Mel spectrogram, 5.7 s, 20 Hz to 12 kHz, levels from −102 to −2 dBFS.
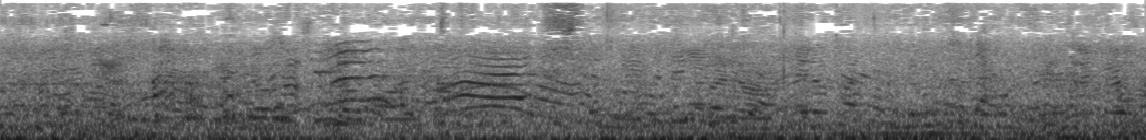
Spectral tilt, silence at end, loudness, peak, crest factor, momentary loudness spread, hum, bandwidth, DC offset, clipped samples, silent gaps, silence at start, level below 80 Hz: -5 dB/octave; 0 s; -21 LUFS; -4 dBFS; 16 dB; 4 LU; none; 11.5 kHz; under 0.1%; under 0.1%; none; 0 s; -24 dBFS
